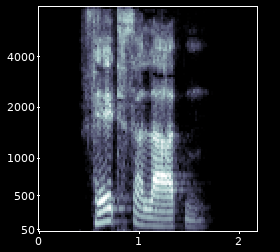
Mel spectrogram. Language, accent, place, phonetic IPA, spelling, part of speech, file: German, Germany, Berlin, [ˈfɛltzaˌlaːtn̩], Feldsalaten, noun, De-Feldsalaten.ogg
- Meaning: dative plural of Feldsalat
